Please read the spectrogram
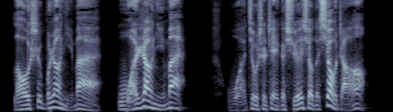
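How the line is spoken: Hearty laughter. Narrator (Chinese): 男人听罢，哈哈大笑

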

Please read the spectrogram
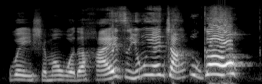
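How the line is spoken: Old king asking loudly. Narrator (Chinese): 头发花白的国王大声地问王后

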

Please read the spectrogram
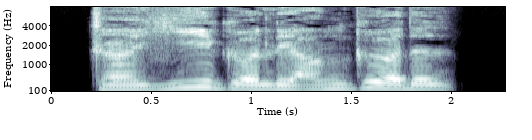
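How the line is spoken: Amused, bitter. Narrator (Chinese): 谢烟客再度好笑地，语带苦涩

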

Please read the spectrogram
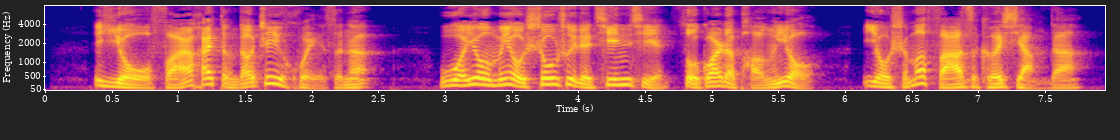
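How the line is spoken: Sneering. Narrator (Chinese): 狗儿冷笑道

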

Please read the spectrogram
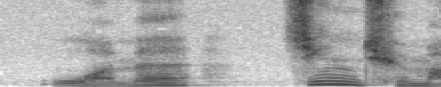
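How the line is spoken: Low voice. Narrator (Chinese): 瑞克低声说

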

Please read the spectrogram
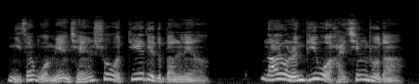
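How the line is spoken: Tight-lipped smiling. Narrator (Chinese): 温柔抿嘴笑道

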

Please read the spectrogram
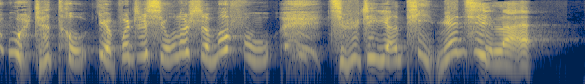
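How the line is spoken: Laughing, old woman. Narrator (Chinese): 刘姥姥笑道

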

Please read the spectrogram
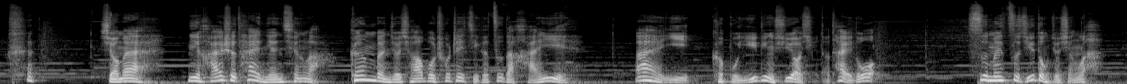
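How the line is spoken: Hearty laughing. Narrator (Chinese): 雷震川想了想，哈哈笑着说道

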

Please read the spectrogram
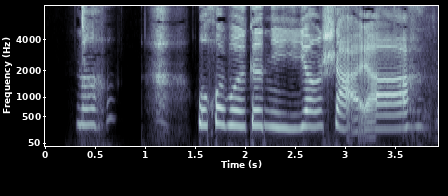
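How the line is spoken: Sobbing question. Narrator (Chinese): 他哭得更厉害了，边哭边问我

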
